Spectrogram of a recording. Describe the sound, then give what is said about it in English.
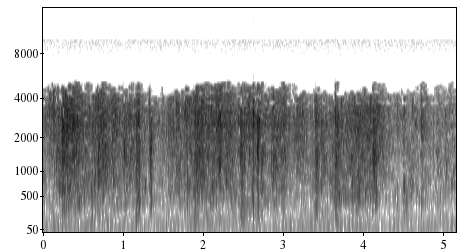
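Continuous splashing and sloshing of spring water in a creek, with irregular bursts as people scoop it up to drink, a steady low hum underneath and no one speaking. “Hey, how about us falling on our faces and having a drink, huh? Undoubtedly spring water.”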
